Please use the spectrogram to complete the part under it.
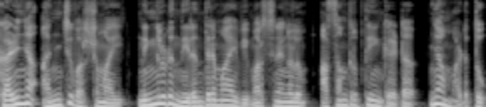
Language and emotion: Malayalam, disgusted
